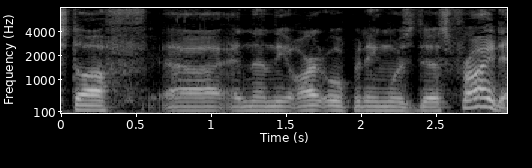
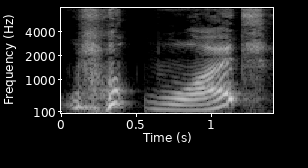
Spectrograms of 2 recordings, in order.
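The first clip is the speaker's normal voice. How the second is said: stunned disbelief; 4 semitones higher, 5 dB louder than usual. Retold or imitated. Shock at hundred percent.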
